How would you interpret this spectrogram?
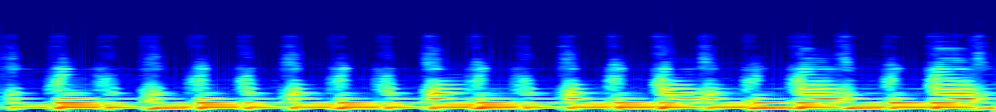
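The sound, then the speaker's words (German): An instrument played through a distortion effect whose amount is being turned up from a low setting, with a gritty, saturated tone as chords are struck in a steady, quick rhythm throughout. It is loud, with no talking. “dann haben wir auf einmal eine Verzerrung”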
